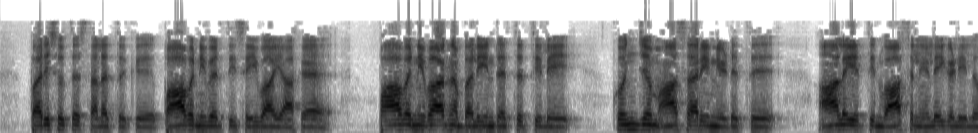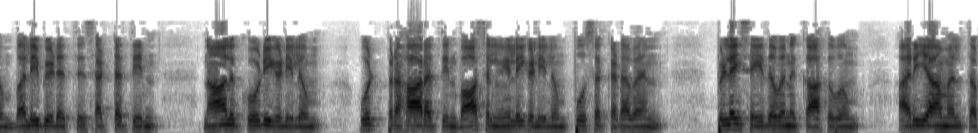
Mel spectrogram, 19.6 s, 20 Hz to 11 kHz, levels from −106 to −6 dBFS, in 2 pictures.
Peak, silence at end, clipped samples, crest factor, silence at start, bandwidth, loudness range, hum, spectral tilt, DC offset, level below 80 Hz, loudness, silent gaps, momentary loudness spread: 0 dBFS; 0 s; under 0.1%; 18 dB; 0.3 s; 6.6 kHz; 3 LU; none; -5.5 dB/octave; under 0.1%; -50 dBFS; -17 LUFS; none; 10 LU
